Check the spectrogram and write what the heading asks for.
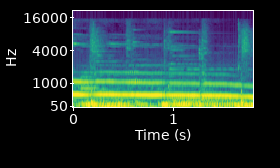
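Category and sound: sound effect, wolf howl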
